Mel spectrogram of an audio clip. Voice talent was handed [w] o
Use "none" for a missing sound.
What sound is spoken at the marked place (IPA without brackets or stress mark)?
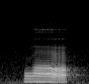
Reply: w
